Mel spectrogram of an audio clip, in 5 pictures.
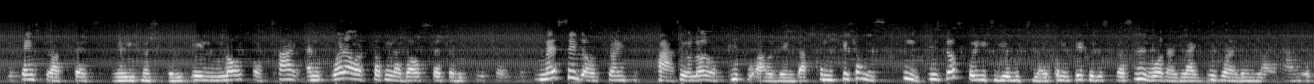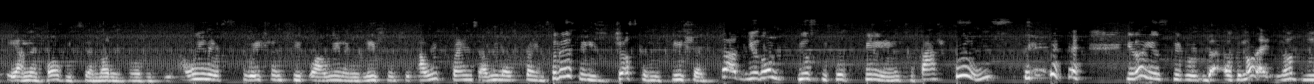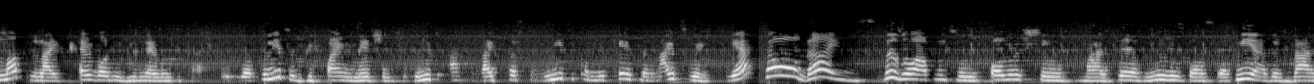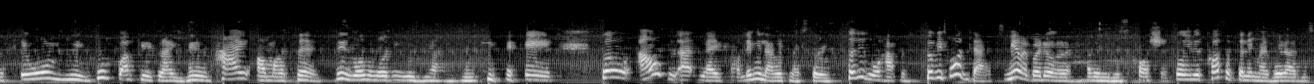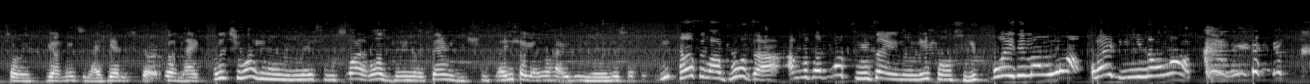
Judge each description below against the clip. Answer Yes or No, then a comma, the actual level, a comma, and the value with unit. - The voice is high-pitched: Yes, high, 200 Hz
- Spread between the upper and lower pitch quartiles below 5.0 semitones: No, wide, 5.4 semitones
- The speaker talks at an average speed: No, fast, 245 wpm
